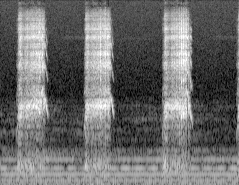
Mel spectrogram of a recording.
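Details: Wild female barn owl in a monitored nest box receiving a rat from the male, giving harsh, broadband hissing screeches of about half a second, repeated roughly every second, over a steady low electrical hum.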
